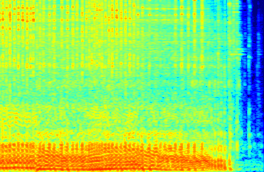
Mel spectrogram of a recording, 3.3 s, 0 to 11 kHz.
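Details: Flymo Maxi Trim 430 strimmer after carburettor cleaning and fuel metering diaphragm replacement, first start before tuning: small two-stroke revs high with burbly, uneven note then cuts out; smells and sounds rich, mixture to be leaned.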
